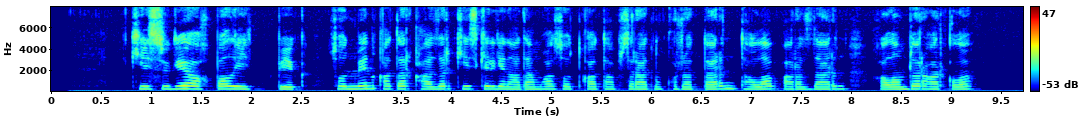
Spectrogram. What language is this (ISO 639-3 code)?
kaz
